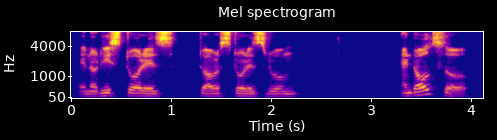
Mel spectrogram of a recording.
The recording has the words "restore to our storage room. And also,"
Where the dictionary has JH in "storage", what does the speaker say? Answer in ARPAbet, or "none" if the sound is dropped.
Z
